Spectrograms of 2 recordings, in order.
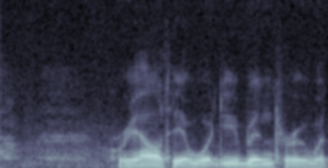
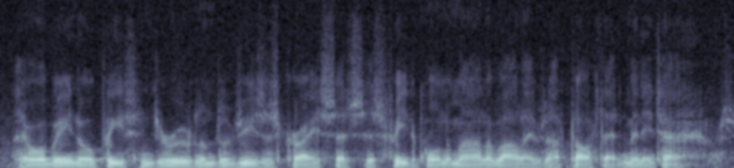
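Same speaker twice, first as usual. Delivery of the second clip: ordinary talk, nothing marked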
